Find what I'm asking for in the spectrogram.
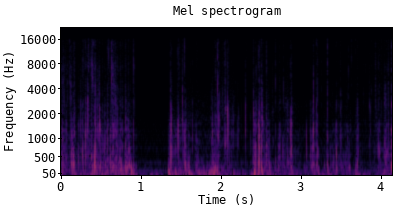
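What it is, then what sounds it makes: Metal microphone mesh grille. Fingertips of both hands scratch and tap a hollow silver wire-mesh metal microphone grille, making dense crunchy, crackling scrapes and soft taps with a low boomy body. The sound falls nearly silent for about a third of a second near the one-second mark before the scratching resumes.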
